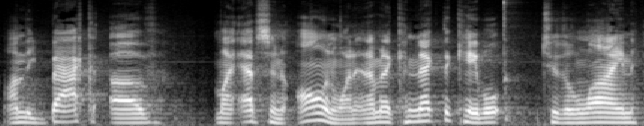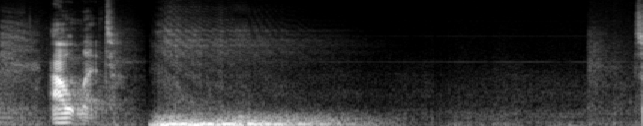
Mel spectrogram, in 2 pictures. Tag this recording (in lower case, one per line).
speech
